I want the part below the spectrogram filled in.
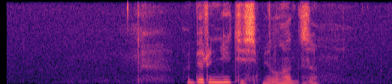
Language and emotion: Russian, sad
